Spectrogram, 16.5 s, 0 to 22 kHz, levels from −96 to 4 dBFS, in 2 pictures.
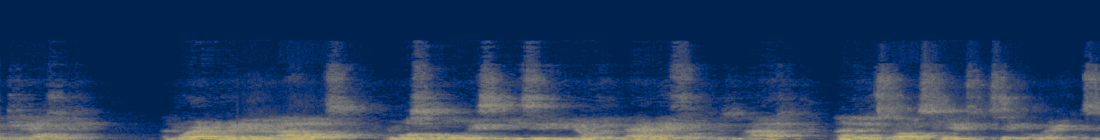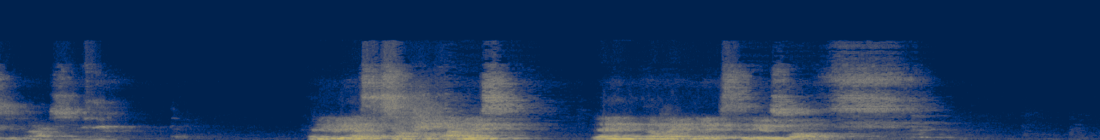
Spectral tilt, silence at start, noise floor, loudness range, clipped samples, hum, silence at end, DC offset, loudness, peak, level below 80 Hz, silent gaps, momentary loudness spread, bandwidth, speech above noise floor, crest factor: -6 dB/octave; 0 s; -75 dBFS; 8 LU; under 0.1%; none; 1.3 s; under 0.1%; -24 LUFS; -6 dBFS; -60 dBFS; none; 17 LU; 12.5 kHz; 52 dB; 18 dB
